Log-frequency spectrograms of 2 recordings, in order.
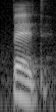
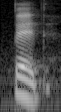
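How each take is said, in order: The two takes are said the same way.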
